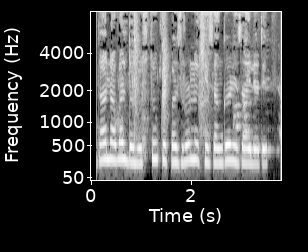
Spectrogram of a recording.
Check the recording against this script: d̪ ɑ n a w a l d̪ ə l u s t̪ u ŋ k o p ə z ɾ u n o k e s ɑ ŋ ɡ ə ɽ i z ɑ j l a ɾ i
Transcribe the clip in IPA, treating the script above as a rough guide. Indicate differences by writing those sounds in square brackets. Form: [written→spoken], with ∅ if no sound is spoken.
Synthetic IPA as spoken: d̪ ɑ n a w a l d̪ ə l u s t̪ u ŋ k o p ə z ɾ u n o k e [s→z] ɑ ŋ ɡ ə ɽ i z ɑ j l a ɾ i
